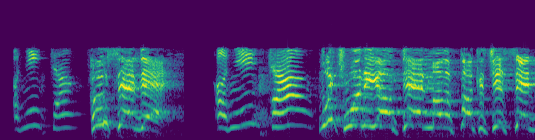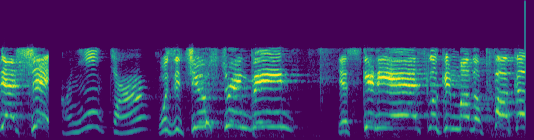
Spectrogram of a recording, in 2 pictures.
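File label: "onii", Japanese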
